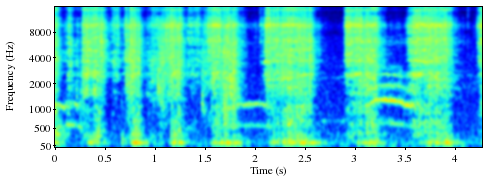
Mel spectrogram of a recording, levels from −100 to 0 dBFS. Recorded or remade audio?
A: remade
